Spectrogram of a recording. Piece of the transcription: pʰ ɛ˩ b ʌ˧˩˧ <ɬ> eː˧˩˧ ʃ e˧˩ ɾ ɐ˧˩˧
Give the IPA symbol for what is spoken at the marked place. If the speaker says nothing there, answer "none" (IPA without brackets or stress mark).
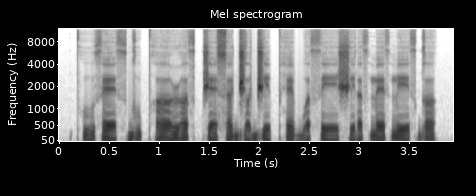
θ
